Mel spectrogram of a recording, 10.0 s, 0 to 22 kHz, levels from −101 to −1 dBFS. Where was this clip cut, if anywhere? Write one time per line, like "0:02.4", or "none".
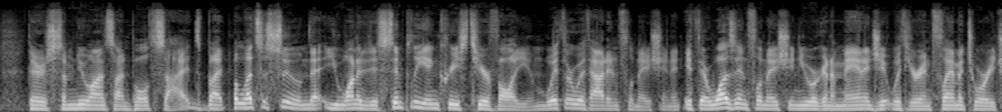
0:02.3
0:06.7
